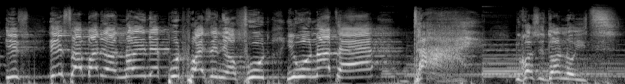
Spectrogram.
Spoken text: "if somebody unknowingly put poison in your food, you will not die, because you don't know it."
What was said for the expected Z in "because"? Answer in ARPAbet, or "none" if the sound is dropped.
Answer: S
